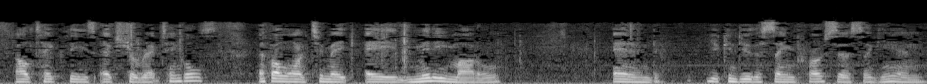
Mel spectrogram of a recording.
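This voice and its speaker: A man with a Southern US accent talks at a fairly slow pace with fairly even intonation and long, frequent pauses, over noticeable background noise. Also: medium pitch for a man. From North Carolina, US. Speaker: origami hobbyist. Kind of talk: tutorial talk to camera. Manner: hesitant, casual.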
